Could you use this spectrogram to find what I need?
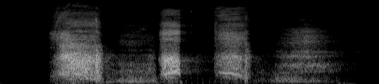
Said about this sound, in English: You sniff wood? They don't smell alike.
